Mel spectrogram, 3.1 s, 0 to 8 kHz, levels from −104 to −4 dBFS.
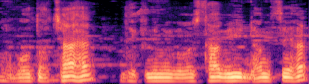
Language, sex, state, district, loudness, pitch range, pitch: Hindi, male, Bihar, Saharsa, -17 LUFS, 125-135 Hz, 125 Hz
